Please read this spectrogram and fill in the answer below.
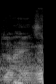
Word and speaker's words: Johansson: Yeah, Johansson.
